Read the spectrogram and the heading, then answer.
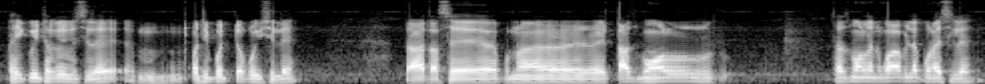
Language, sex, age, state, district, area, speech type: Assamese, male, 45-60, Assam, Charaideo, urban, spontaneous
